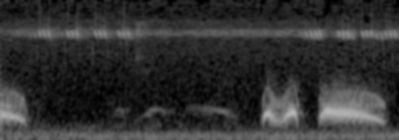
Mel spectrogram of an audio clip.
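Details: Lure spotted dove from Trà Vinh, Vietnam, in 'thổ dế' voice with 'dập' and 'mai rừng' style: the tail of one coo, then a doubled note and a long falling coo, with a high pulsing whine and low hum.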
